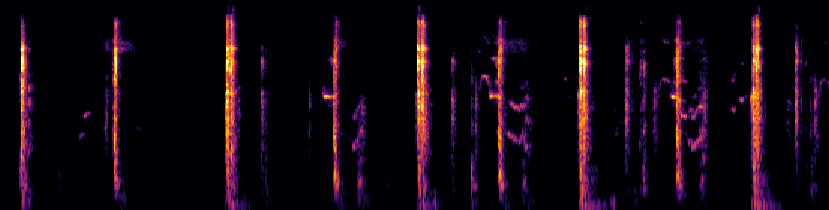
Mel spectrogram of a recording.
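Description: A series of sharp thuds and latching clunks as a compact equipment cab door on a new machine is shut repeatedly, loud and close, with rattles after each slam.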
